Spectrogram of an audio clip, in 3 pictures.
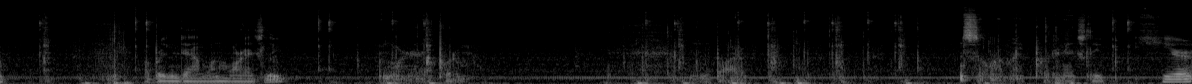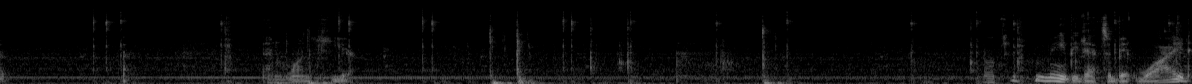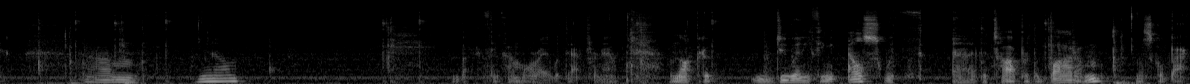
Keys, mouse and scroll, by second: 1.1 ctrl+r, 3.7 middle click, 4.9-8.3 middle drag, 10.5 ctrl+r, 13.2 middle click, 15.0 ctrl+r, 16.8 a, 17.1 Tab, 17.9 middle click, 19.6 a, 28.4-29.9 middle drag, 31.0-33.7 middle drag, 34.9 KP_1.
